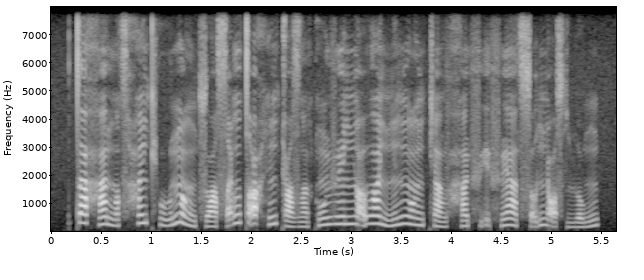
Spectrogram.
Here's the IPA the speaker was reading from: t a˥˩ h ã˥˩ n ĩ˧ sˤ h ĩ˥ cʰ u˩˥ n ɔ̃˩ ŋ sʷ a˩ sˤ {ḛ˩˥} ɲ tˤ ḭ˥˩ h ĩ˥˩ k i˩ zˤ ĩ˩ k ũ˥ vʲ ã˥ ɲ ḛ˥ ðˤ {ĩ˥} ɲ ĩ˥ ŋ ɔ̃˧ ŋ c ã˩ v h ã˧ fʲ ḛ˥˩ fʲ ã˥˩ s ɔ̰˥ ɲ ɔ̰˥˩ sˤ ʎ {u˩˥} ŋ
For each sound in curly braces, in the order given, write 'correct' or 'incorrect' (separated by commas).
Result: incorrect, incorrect, correct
